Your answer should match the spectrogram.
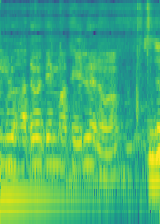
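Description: Voices speaking in a small room, with bending, sing-song intonation, over a low steady hum.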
